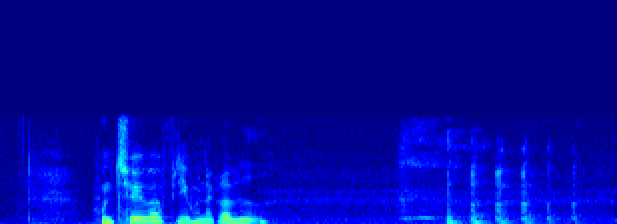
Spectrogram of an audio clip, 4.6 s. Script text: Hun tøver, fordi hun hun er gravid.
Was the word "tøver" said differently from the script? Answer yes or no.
no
